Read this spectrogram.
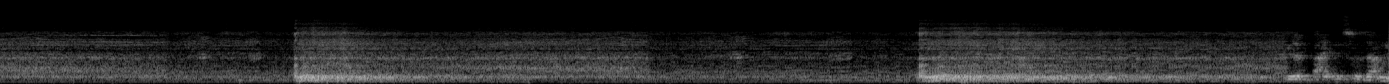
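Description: A large stadium crowd roars loudly in surges.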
